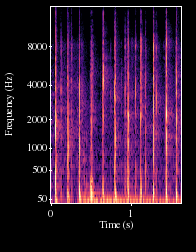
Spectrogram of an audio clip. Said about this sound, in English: Golf clap? Golf clap.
